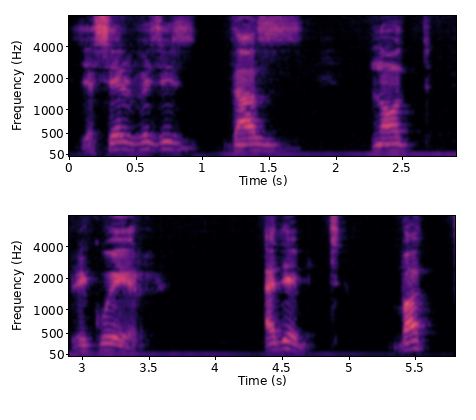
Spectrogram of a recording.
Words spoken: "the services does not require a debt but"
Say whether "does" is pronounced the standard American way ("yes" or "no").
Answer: yes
